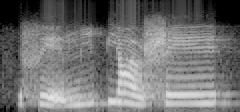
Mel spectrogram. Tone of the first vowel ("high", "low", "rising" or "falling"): low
